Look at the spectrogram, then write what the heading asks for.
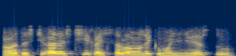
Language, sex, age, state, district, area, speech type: Kashmiri, female, 30-45, Jammu and Kashmir, Budgam, rural, conversation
